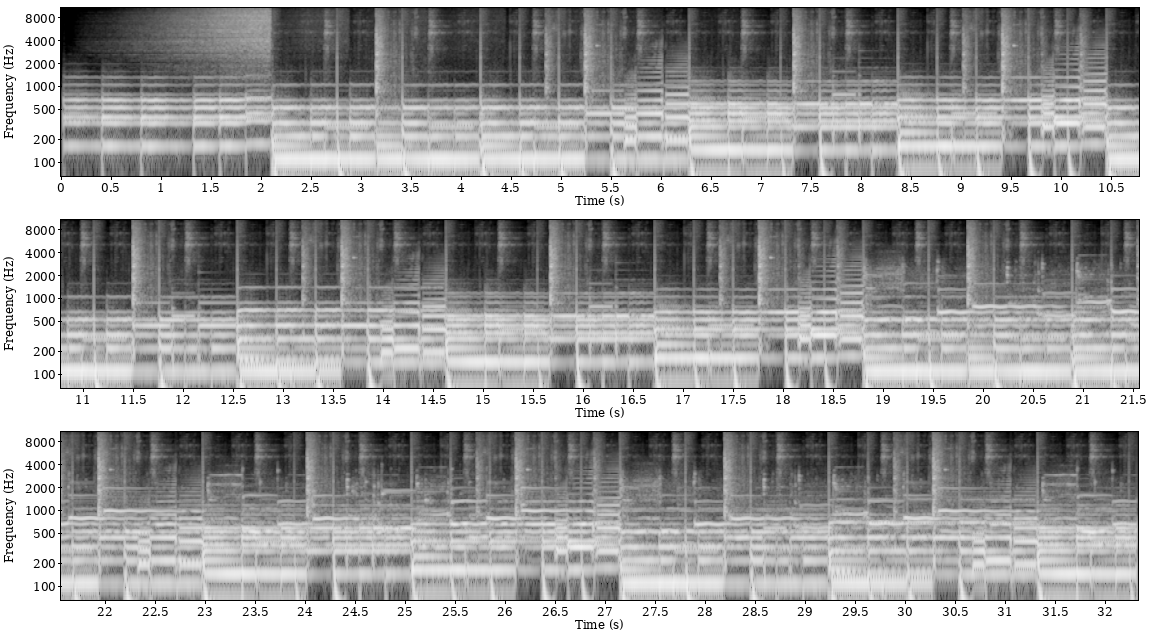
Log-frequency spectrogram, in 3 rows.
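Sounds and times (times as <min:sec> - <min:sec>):
mystic electronic music: 0:00.0 - 0:32.3.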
